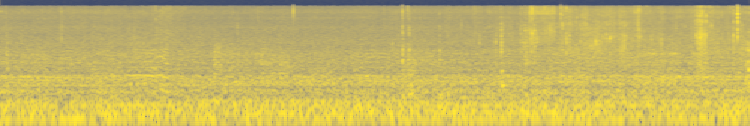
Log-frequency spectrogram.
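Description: Honeybees buzzing steadily as a hive is opened, with a few faint knocks as the wooden cover is pried loose with a hive tool.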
